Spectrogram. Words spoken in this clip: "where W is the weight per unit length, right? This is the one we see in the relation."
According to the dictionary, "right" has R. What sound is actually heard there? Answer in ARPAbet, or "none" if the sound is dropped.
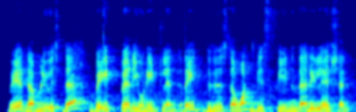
R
